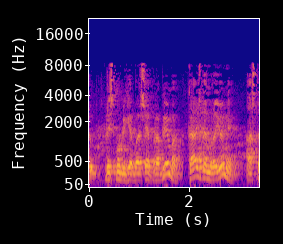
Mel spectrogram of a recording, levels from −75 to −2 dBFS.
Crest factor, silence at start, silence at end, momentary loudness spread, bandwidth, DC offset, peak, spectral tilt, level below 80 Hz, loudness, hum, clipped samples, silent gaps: 12 dB; 0 s; 0 s; 5 LU; 8.8 kHz; under 0.1%; -6 dBFS; -4 dB/octave; -54 dBFS; -18 LUFS; none; under 0.1%; none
